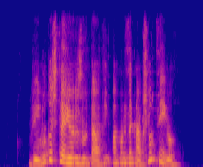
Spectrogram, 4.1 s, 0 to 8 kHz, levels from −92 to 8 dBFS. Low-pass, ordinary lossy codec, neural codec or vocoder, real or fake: 7.2 kHz; none; codec, 44.1 kHz, 1.7 kbps, Pupu-Codec; fake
